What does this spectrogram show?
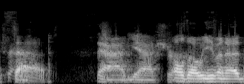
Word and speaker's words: THAAD: THAAD, yeah, sure.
